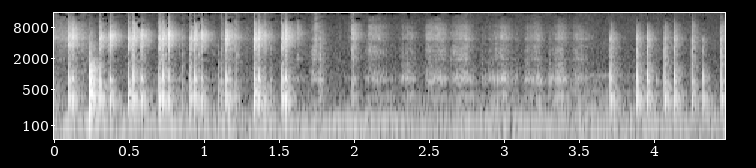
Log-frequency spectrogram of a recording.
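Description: Long black-painted nails scratch and tap along the labeled side of a medium-size white plastic craft glue bottle with a flip cap, likely full, held in the hand. Fifteen quick, bright, hollow plastic taps come in an uneven rhythm, with a stretch of softer scratching and rubbing in the middle before a final burst of taps.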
